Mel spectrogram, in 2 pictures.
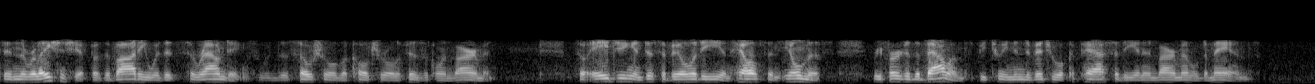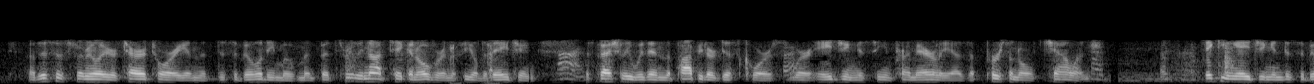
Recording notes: Call recorded.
